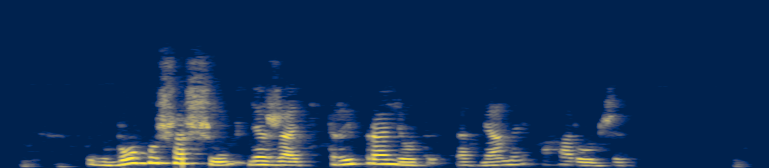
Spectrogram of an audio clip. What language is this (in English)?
Belarusian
